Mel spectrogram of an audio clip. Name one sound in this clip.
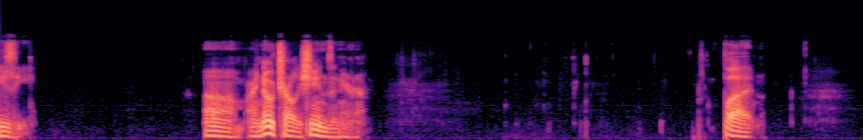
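A middle-aged man talks with animation into a headset microphone.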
